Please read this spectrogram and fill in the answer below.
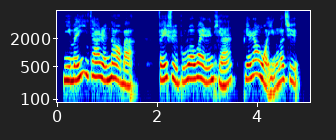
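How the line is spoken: Laughing. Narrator (Chinese): 秀珠笑道

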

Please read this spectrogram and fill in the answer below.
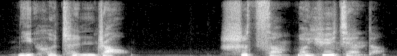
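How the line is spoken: Low slow question. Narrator (Chinese): 萧玉林低声的、缓缓的问

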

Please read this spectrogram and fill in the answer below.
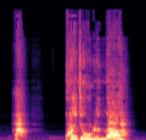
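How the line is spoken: Shouting. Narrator (Chinese): 李青年大叫一声

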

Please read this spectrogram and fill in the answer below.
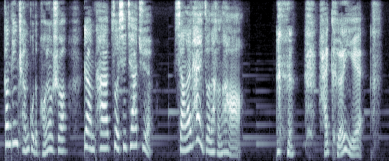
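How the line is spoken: Laughing. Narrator (Chinese): 他笑道

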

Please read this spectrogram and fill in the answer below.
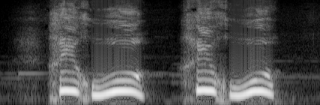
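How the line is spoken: Calling out upstairs. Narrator (Chinese): 朝楼上喊了两嗓子

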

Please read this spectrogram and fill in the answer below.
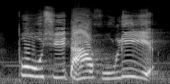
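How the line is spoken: Shouting. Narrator (Chinese): 菲菲在喊

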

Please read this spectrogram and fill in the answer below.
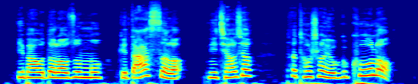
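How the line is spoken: Outraged shout. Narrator (Chinese): 小克劳斯叫了起来

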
